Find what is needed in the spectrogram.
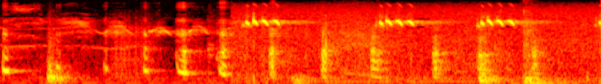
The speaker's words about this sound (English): crickets.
